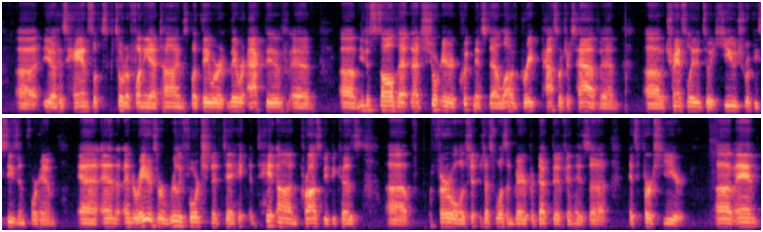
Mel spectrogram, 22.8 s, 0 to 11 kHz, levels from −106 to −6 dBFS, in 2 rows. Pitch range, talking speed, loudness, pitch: 105-120 Hz, 200 wpm, -25 LUFS, 115 Hz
